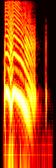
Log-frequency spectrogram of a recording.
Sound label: Walkie Talkie Chirp SciFi, Walkie Talkie Chirp Static Blast; Warfare; Chirps (Sound Effects:Multimedia)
